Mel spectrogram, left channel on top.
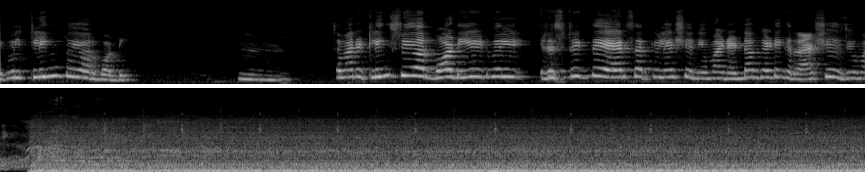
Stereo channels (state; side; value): different; both; correlation 0.00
